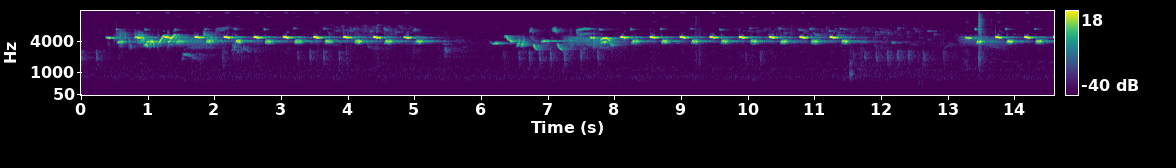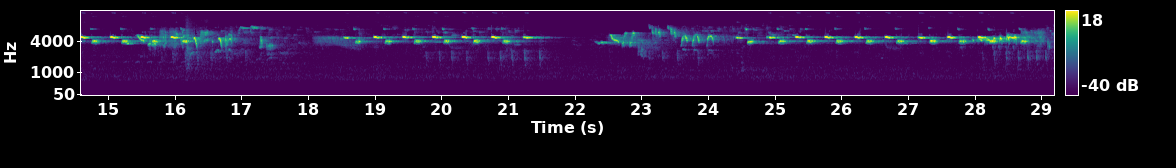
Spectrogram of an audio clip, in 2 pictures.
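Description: A songbird singing about five phrases of quick, evenly repeated high notes, each phrase a few seconds long with short pauses between, over steady background noise.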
